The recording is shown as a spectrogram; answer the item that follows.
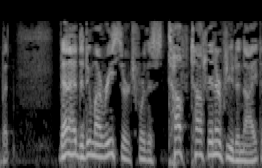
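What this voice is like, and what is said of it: Sarcastic tone. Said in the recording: “saying that sarcastically”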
